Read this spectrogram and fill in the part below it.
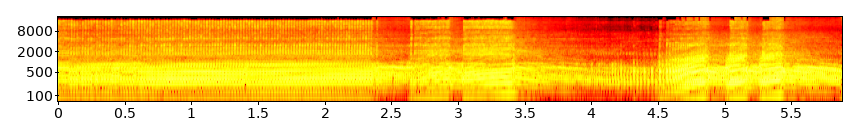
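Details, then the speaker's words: Two-stroke leaf blower after gasket and seal replacement, primed and choked after sitting a couple of days: harsh raspy bark rising and falling with throttle blips, as loud as no muffler; exhaust leak from big hole in muffler. "this one has a big hole in it and it's really loud and it's annoying the original hole was right there and this one makes it like it's basically it basically sounds like there's no muffler on it"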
